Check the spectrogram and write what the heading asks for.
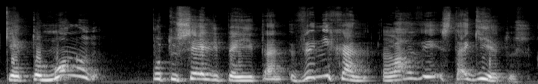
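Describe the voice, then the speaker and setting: Preacher, sermon delivery, rough gravelly texture, mid pitch; reads scripture then explains it to the congregation. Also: very animated, darkish tone. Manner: reads old scripture aloud and explains it plainly; speaks directly to the congregation as brothers. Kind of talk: sermon with Bible readings.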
